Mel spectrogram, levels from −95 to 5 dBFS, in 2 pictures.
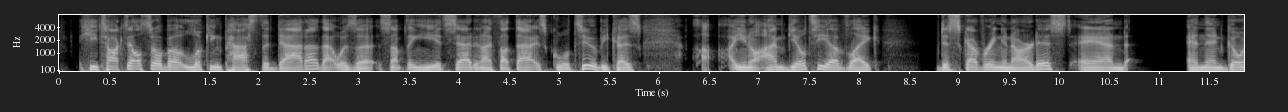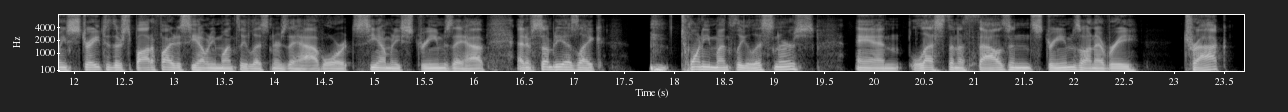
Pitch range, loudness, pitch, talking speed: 105-130 Hz, -19 LUFS, 115 Hz, 185 wpm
